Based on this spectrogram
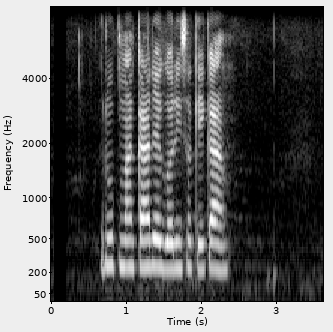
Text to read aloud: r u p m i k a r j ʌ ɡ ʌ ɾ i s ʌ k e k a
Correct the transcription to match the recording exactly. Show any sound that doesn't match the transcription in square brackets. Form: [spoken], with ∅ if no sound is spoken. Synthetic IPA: r u p m [a] k a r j ʌ ɡ ʌ ɾ i s ʌ k e k a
